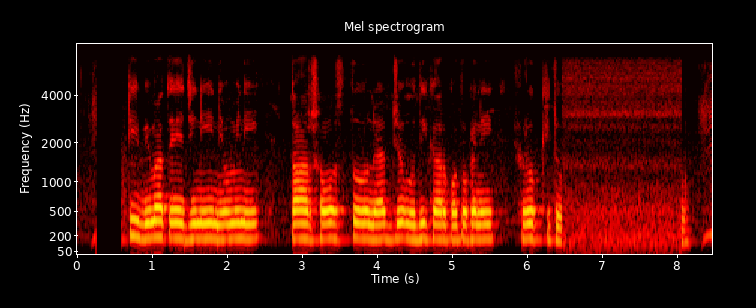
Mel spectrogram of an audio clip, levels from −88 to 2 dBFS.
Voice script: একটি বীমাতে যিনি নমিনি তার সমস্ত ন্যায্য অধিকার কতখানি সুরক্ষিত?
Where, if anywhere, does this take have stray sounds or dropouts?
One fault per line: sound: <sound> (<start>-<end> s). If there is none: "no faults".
no faults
